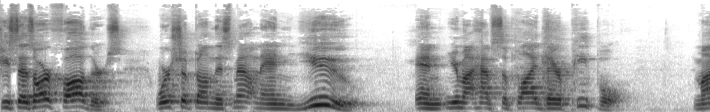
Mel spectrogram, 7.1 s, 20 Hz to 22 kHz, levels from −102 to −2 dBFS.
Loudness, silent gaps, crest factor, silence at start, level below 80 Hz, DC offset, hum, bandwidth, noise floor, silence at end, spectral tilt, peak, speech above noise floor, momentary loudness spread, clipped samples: -21 LUFS; none; 18 dB; 0 s; -64 dBFS; under 0.1%; none; 19 kHz; -68 dBFS; 0 s; -4 dB/octave; -4 dBFS; 47 dB; 14 LU; under 0.1%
